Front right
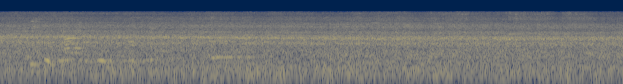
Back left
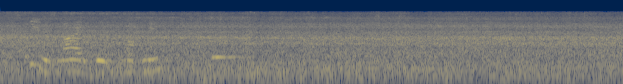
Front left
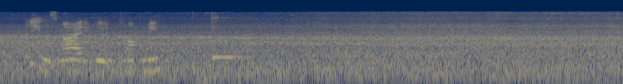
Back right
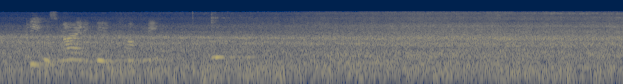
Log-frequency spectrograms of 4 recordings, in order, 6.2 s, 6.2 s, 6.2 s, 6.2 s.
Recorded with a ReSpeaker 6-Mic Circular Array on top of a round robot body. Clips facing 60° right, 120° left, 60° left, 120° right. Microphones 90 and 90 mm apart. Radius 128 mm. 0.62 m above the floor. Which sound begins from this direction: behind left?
A woman speaking, at 0.2 s.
